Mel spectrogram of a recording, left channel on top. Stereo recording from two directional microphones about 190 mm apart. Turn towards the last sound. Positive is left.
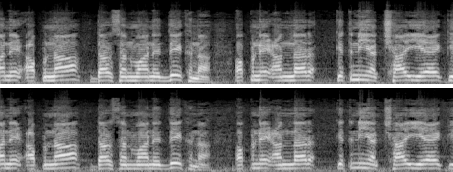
turn(degrees=35)  # may be behind; listen again after turning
